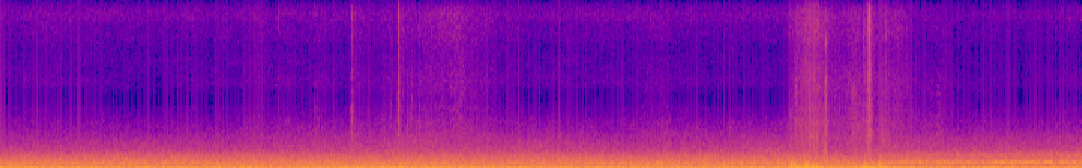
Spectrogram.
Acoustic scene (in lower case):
car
